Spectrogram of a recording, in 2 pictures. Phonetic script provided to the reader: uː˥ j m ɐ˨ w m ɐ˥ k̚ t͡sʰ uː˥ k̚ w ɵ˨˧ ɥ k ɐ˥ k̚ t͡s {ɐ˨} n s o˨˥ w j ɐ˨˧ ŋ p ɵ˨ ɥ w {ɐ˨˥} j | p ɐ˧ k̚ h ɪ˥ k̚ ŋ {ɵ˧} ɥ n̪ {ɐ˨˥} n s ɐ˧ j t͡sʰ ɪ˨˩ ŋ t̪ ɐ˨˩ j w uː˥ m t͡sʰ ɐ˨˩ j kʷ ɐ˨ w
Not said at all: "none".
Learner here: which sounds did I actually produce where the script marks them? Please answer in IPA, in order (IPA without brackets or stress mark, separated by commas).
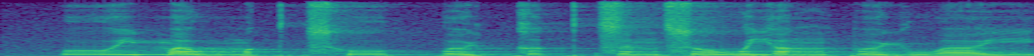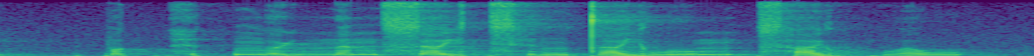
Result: ɐ˨˧, ɐ˨˥, ɵ˧, ɐ˥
